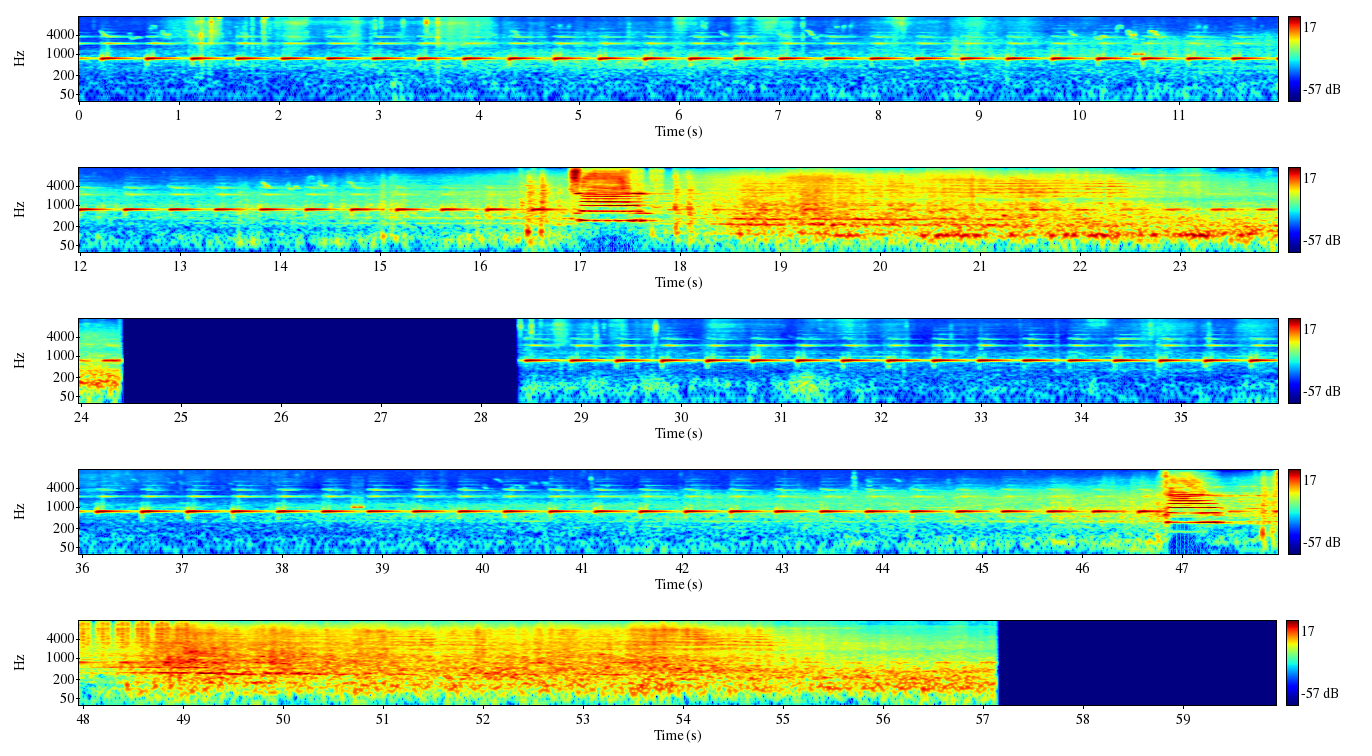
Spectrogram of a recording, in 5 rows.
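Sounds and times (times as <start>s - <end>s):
level-crossing alarm dinging: 0.0s - 24.4s, 28.4s - 54.0s
train wheels rumbling and clattering: 0.2s - 24.0s, 39.2s - 57.1s
train horn tones: 13.6s - 20.6s, 45.5s - 50.8s.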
